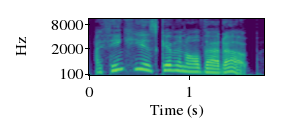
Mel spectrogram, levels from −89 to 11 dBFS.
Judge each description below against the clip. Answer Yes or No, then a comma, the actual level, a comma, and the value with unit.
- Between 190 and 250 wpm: No, fast, 275 wpm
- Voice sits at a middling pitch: No, high, 230 Hz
